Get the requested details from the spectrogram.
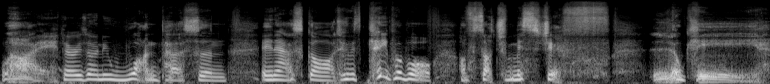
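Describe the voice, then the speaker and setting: A woman speaks in a put-on character voice at medium pitch and a fairly slow pace. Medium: read story.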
